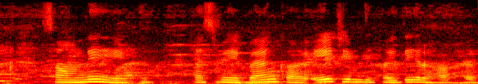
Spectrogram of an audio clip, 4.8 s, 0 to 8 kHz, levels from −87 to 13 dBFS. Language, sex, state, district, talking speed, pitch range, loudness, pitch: Hindi, female, Haryana, Charkhi Dadri, 125 wpm, 195-230 Hz, -17 LUFS, 205 Hz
